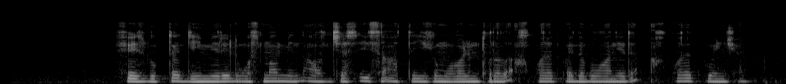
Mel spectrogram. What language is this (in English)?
Kazakh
